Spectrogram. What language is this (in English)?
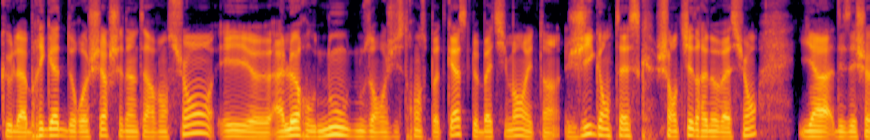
French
